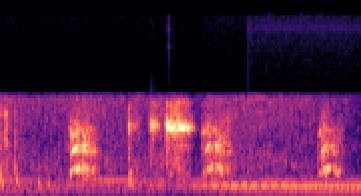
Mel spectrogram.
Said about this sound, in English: She hears car tires and dogs barking, but they're not sirens.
